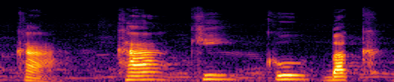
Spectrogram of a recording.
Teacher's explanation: Kaf ini huruf hamas, ada udara yang keluar.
